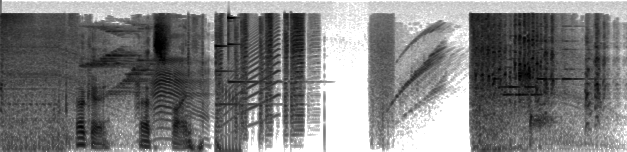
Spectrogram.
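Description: A video game's sound effects chime and burst brightly.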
